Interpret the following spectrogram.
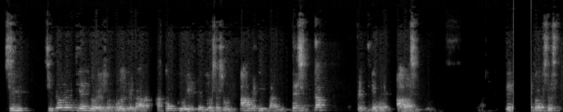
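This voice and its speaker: Captured by a dull, lo-fi mic placed far off in an echoey room, a pastor lectures his class in a Bible workshop. He repeats rhetorical questions to his students, speaking in a slightly high voice with a dark timbre.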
